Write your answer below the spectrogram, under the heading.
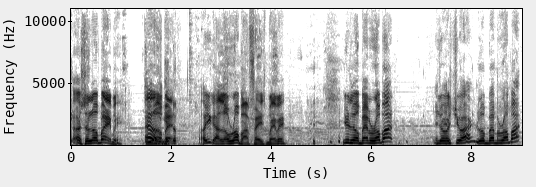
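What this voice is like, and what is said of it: Put-on druggy character voice. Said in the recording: “your accent and how you're acting ... This is my drug voice. ... I would have breathing problems”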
